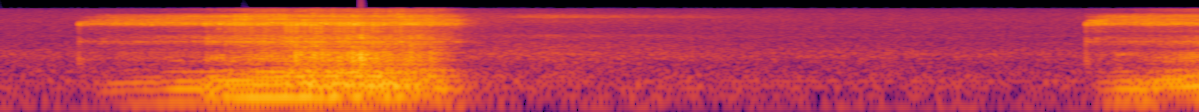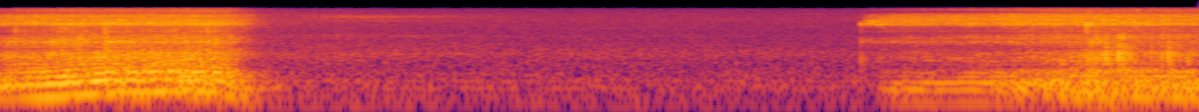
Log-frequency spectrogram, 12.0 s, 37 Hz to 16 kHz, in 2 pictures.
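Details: Girl sleeping: loud, rough snores on each in-breath with quiet pauses between, about 12 a minute; heavy snoring.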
